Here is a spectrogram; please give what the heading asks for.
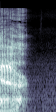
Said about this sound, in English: That one was a good burp, though.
